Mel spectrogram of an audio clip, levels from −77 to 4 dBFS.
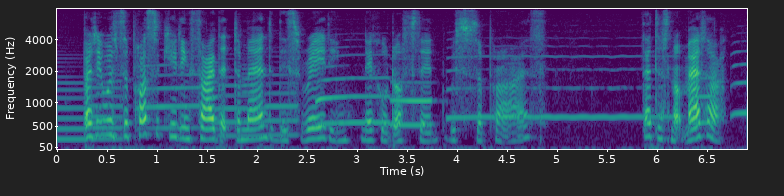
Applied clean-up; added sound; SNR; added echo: none; Wind instrument, woodwind instrument; 10 dB; none.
